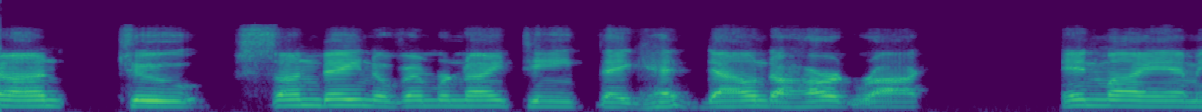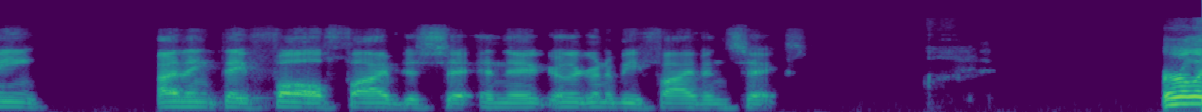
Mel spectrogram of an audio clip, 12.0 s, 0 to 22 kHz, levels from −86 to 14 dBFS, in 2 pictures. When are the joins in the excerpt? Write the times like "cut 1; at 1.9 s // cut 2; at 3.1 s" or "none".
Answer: none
